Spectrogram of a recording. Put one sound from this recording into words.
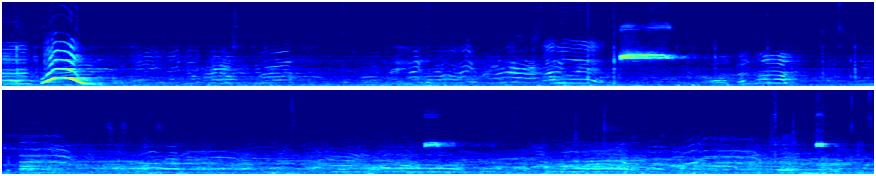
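Young women call out to each other across a field.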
